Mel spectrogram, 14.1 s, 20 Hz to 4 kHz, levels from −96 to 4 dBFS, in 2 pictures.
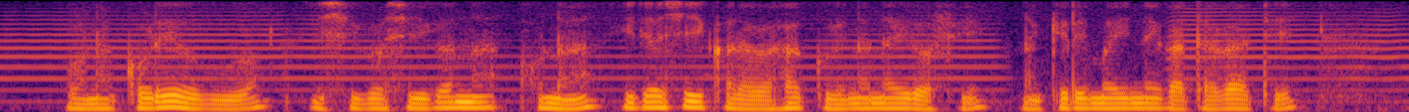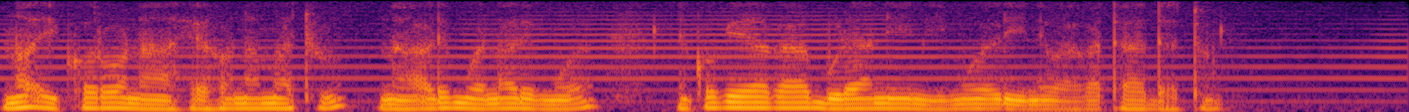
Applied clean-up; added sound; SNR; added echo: none; Trumpet; 20 dB; none.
